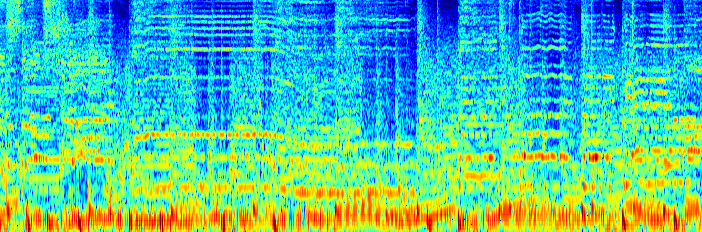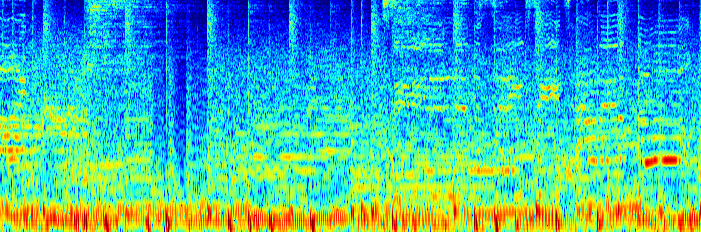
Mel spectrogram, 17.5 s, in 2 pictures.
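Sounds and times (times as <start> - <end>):
electric karaoke music: 0.0 - 17.5.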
